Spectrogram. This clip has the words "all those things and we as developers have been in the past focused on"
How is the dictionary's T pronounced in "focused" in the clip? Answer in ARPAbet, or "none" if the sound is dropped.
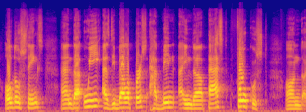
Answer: T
